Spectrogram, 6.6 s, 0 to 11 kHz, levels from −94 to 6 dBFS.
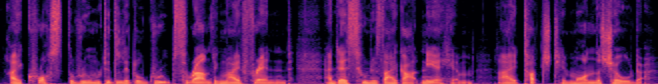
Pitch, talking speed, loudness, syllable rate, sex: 130 Hz, 230 wpm, -22 LUFS, 5.5 syllables/s, female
